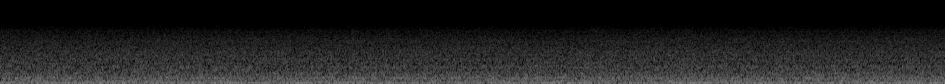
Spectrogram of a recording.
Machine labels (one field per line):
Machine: fan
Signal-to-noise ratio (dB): -6 dB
